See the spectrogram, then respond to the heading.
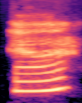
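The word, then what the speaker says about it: ث: So, this is Tha. Tha. Yeah, tha. We let the tip of tongue go outside when pronouncing tha.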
